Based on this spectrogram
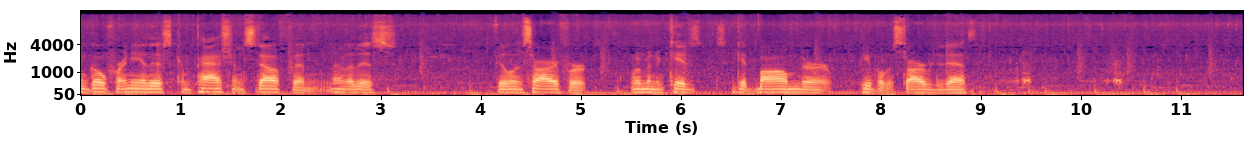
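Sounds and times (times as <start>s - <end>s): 
speech: 0.0s - 3.2s, 4.2s - 9.1s
steady hiss of outdoor noise: 0.0s - 11.6s
frog croaking in short throaty bursts: 9.0s - 10.6s.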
